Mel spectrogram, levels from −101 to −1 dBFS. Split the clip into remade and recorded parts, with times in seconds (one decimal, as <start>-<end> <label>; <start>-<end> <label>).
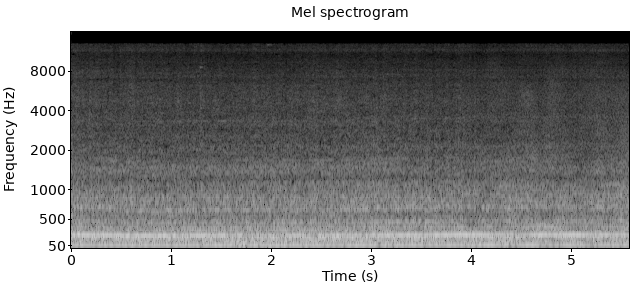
0.0-3.9 recorded; 3.9-5.6 remade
